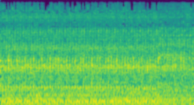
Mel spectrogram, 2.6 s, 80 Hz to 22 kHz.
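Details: Kubota Aste A-13 mini tractor diesel, idling with the hood open during the engine bay and battery check: steady, even chug with a smooth low beat and no knocks or rattles; normal idle.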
